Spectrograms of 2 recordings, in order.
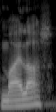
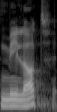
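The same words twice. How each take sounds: First: The name is pronounced the Irish way. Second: The name is pronounced the French way. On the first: This is how people in Ireland say it. "In Ireland, it's Milot" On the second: This is how people in France say it. "in France, it's Milot"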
